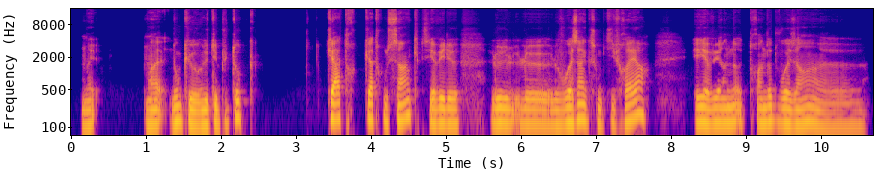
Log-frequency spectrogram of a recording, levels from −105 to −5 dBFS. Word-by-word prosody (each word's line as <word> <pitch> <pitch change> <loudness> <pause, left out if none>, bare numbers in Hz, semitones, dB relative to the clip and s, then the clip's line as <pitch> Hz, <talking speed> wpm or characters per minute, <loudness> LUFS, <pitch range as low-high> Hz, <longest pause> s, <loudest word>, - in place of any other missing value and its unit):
Oui, 105 +1 -1 0.7
ouais, 110 0 +1
donc 120 +1 +1
on 100 -1 +4
était 105 +3 +1
plutôt 120 +7 -2
qu 155 - -15 1.0
4-4 145 0 +2
ou 130 - -2
5, 135 +7 +1
parce - - -16
qu'il - - -1
y - - +5
avait 115 +1 +4
le 110 -1 +1 0.4
le 115 0 +3
le 110 -2 -1
le 105 - -1
voisin 120 +6 +3
avec 130 -3 0
son 110 - -5
petit 105 +2 -10
frère, 145 +10 0 0.6
et 120 - 0
il 125 - +5
y - - +6
avait 115 +1 +2
un 120 +1 +2
autre 120 - -5
un 115 0 +1
autre 125 0 -1
voisin, 115 0 0
heu 95 +1 -9
115 Hz, 185 wpm, -26 LUFS, 105-125 Hz, 1.0 s, y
